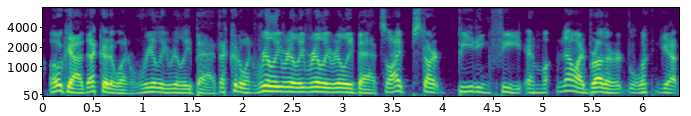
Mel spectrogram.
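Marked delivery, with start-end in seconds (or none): 0.0-3.4 louder, mock-panicked inner thought; retold alarm. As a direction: build the dread through each "really". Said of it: "I'm thinking to myself".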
